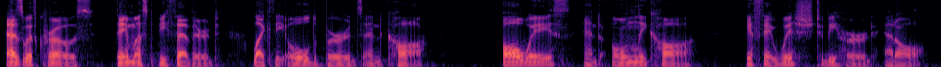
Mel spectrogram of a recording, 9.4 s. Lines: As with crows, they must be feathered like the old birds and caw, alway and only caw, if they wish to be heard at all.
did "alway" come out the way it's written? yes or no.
no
